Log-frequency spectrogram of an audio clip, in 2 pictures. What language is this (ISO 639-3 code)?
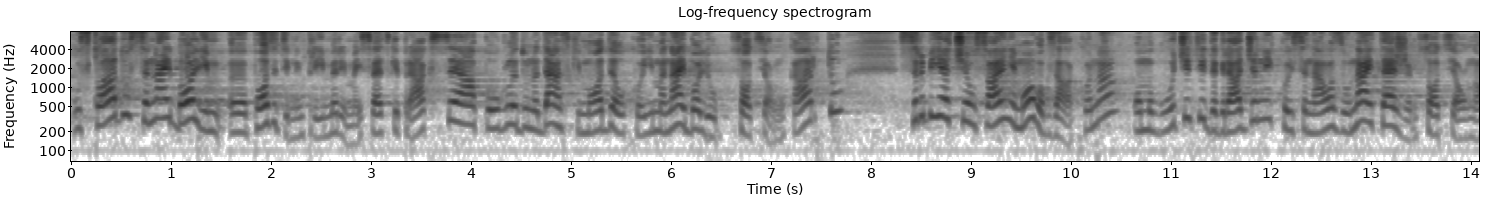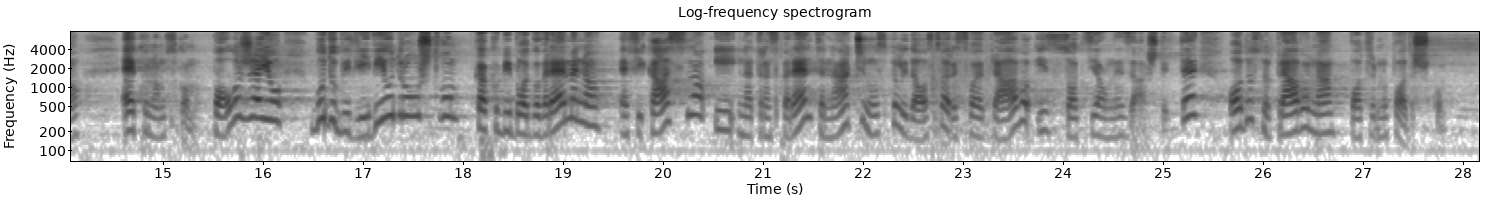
srp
